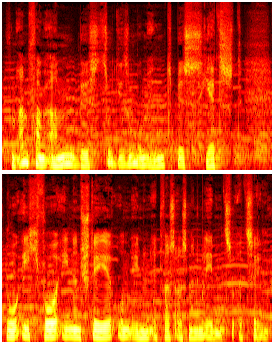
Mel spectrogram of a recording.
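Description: A man playing a writer who recounts his life in a literary radio monologue, measured, dry and deliberate. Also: mid-range voice, steady tone, gravelly, music in the background. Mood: dry resignation. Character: deadpan male writer solemnly recounting his uneventful life.

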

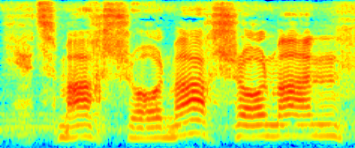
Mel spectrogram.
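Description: An actor playing a menacing armed escaped convict in a radio play, terse and commanding. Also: male voice, high-pitched, level tone, takes it slowly, background noise. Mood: impatient, threatening.

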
